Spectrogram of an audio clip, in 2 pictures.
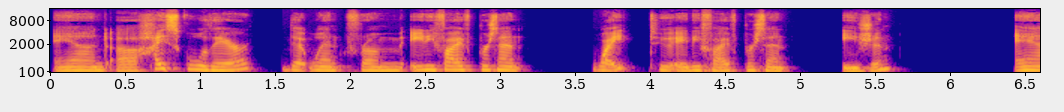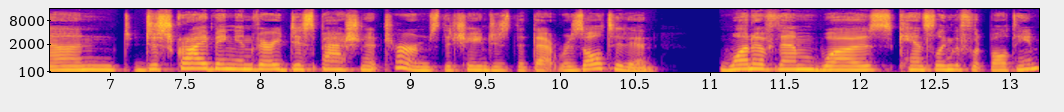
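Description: A woman with a plain, everyday voice speaks at a moderate pace, with fairly high pitch and ordinary pitch variation. The recording is very clean, with a silent background and a dry, close sound with no echo. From US South, Raleigh, North Carolina. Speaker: magazine editor. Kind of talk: interview. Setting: studio.

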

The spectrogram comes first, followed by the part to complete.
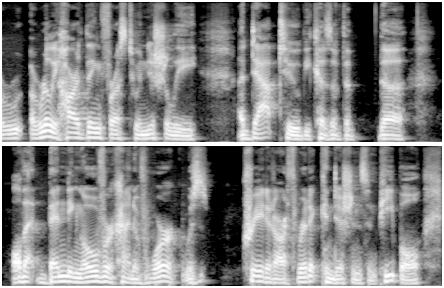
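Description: Ordinary pitch variation and a fairly quick pace in a normal speaking voice, captured on a very clean recording against a silent background. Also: man. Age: 40s. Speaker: TV host and podcaster. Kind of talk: casual chat.

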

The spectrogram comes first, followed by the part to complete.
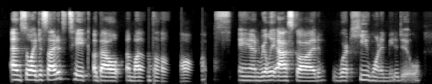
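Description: Over a quiet background, a woman with an American accent speaks at medium pitch in a plain, everyday voice. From South Florida. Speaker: podcast host, physician assistant. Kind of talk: interview, faith conversation.

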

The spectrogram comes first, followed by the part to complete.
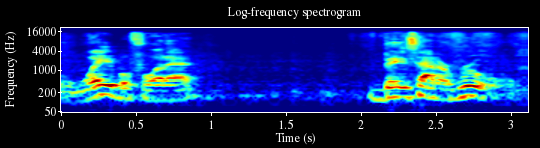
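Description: Amid noticeable background noise and audible room echo, a man with a New York accent talks at a fairly high pitch with ordinary pitch variation. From New York City, Upper West Side. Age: 40s. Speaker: former record label member. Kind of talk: casual interview chat.

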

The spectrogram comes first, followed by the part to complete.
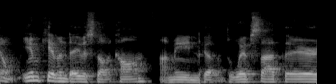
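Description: A man speaks with an Appalachian accent. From eastern Kentucky. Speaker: executive coach and speaker. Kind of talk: interview.

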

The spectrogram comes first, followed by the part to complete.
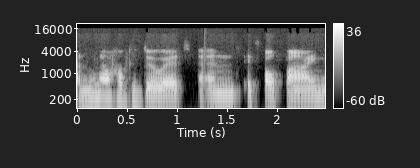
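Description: A woman speaks with a Polish accent. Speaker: environmental campaigner. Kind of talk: casual interview chat.

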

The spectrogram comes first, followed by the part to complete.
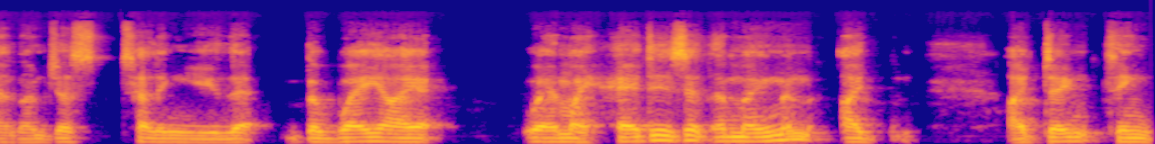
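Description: A man's fairly low-pitched voice with ordinary pitch variation. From England. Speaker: marketer and podcast creator. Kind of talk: interview conversation.

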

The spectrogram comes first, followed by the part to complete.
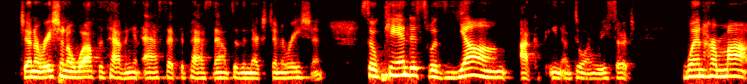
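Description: In an unremarkable speaking voice with an American accent, a woman talks at a fairly quick pace and fairly low pitch, with ordinary pitch variation and a quiet background. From New Jersey. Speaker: podcast host, guest. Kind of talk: casual chat.

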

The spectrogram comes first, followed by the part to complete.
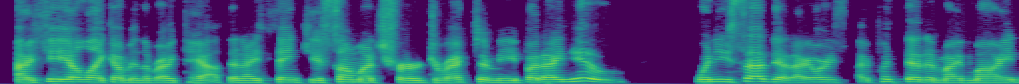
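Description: A woman has an unremarkable speaking voice at medium pitch. She speaks at a moderate pace with fairly even intonation. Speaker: caller. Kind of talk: casual chat.

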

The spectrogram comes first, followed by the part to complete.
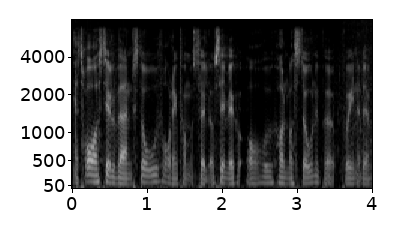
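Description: A man's voice shows ordinary pitch variation, with noticeable background noise underneath. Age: 40s. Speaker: tech company employee. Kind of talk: interview. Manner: halting.

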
